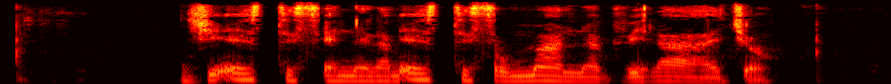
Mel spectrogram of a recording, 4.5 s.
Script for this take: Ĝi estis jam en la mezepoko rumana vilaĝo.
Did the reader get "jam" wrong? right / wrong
wrong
